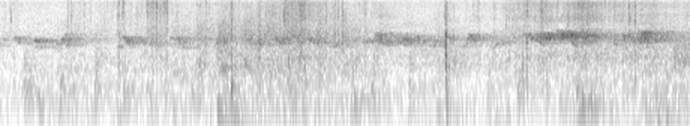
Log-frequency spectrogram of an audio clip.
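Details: Chickens chirping calmly: steady overlapping high peeps forming a near-continuous thin chorus, with soft rustling and a couple of sharp knocks.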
